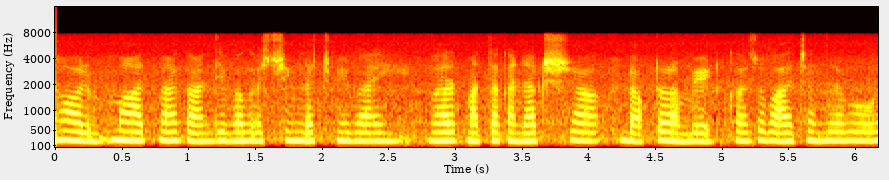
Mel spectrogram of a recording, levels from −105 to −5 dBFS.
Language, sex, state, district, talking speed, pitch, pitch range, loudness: Hindi, female, Punjab, Kapurthala, 135 wpm, 225 Hz, 215-230 Hz, -17 LUFS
